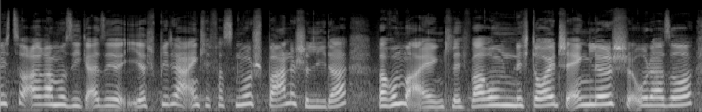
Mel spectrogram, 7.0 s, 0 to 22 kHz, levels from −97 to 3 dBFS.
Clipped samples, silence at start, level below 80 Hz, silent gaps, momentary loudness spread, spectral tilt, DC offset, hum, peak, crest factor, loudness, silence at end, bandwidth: under 0.1%; 0 s; -70 dBFS; none; 7 LU; -4 dB/octave; under 0.1%; none; -6 dBFS; 18 dB; -23 LUFS; 0 s; 12.5 kHz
